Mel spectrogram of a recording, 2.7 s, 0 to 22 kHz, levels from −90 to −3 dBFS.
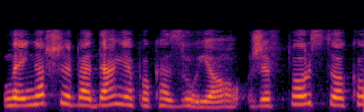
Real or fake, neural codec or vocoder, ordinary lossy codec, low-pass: fake; codec, 24 kHz, 0.9 kbps, WavTokenizer, medium speech release version 1; none; 7.2 kHz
